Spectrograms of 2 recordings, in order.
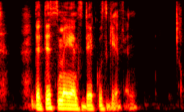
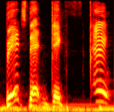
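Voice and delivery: high, drawn-out squeal; slow high-pitched comic disgust; mock outrage; 12 semitones higher, much slower than usual. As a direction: squeal the punchline, stretching each word. Comic punchline after escaping.

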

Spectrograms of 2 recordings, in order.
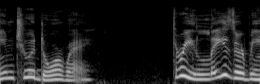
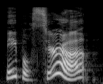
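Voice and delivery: high, louder puzzled query; surprised question; 5 semitones higher, 6 dB louder than usual. A narrator's reading. Pablo and Uniqua question their friend's maple syrup, surprised. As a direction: question it in mild disbelief.

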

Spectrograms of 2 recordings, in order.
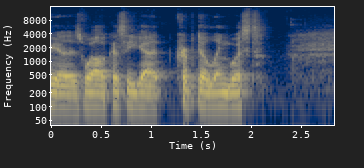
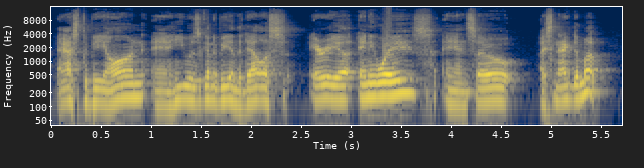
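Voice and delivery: lively, louder show-host welcome; podcast intro; 2 semitones higher, 5 dB louder than usual. Acted. Host introducing a guest to listeners, upbeat announcer delivery. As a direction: punch up the episode introduction.

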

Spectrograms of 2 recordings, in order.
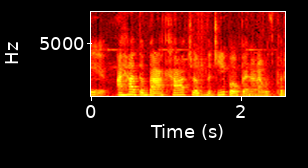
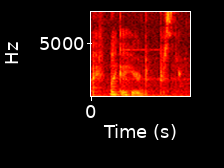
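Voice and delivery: whispering; 12 dB quieter, faster than usual. Real, not acted. Listening for kids nearby.

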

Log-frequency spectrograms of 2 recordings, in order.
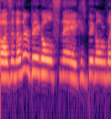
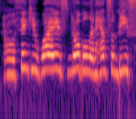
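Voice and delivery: higher-pitched, humble flattery; fawning Mowgli; 4 semitones higher than usual. Acted. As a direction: thank the beast with mock reverence. Mowgli thanks Kaa with flattery.

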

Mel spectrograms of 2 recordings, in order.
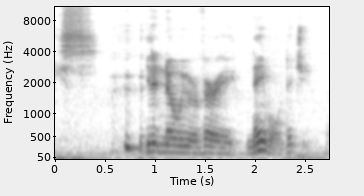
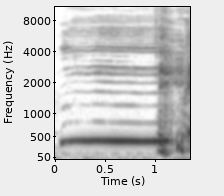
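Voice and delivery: squeal; 6 dB louder than usual. Retold or imitated. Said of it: "imagine Patrick in the studio going".

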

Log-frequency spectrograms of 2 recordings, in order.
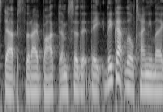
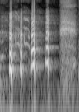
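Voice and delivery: high burst of laughter; 4 dB louder than usual. Real, not acted. Laughing at dog's gift.

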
